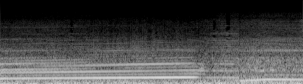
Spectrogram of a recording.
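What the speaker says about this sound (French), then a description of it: "le frein moteur est très violent aussi" A 2009 Yamaha YZF-R6 sport motorcycle engine braking, its loud, close whining engine note sliding steadily lower for two seconds before dropping to a deeper tone, with no talking.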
